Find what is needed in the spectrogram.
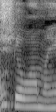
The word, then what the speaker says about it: shawarma: That's how you say it, right? Shawarma? – Shawarma, yeah.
